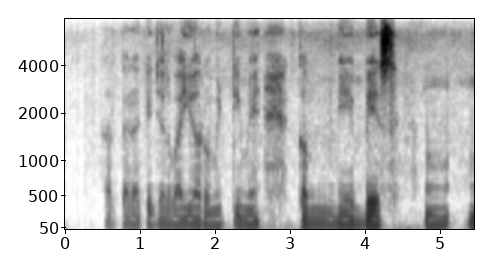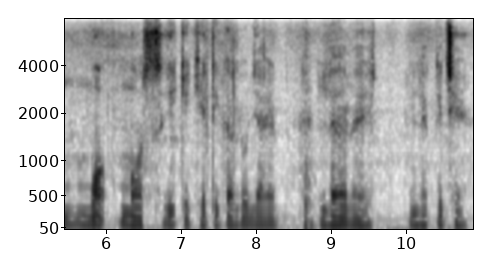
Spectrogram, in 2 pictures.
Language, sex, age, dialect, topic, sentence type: Maithili, male, 18-24, Angika, agriculture, statement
